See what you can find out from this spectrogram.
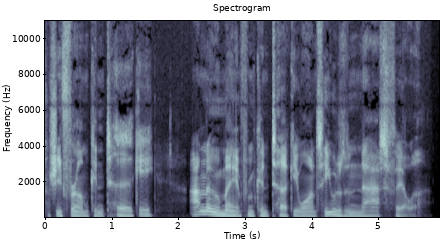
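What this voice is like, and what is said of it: Put-on Kentucky accent. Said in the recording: “Kentucky. Kentucky. ... Oh, you had to do the accent.”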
